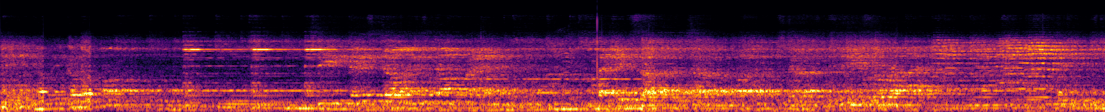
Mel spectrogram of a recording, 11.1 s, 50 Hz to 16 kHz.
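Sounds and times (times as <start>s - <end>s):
dance music with singing: 0.0s - 11.0s.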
